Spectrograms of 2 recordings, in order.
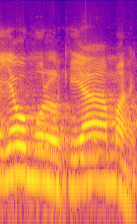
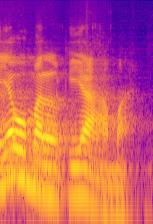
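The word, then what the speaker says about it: يوم القيامة: Nah di sini kana yaumul qiyamah. Jadi bukan kana yaumal qiyamah. Kana yaumul qiyamah ai jaa. Jadi artinya kana di sini bermakna jaa. Idza kana ai idza jaa. Makanya dibacanya yaumu jadi fa'il gitu.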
